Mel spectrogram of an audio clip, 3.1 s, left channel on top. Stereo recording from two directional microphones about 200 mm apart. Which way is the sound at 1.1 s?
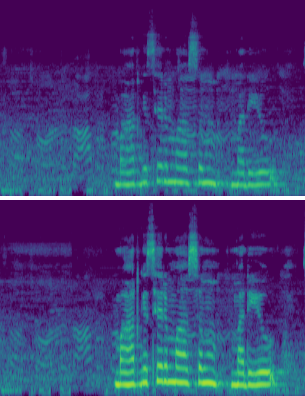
40° right (ahead or behind).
